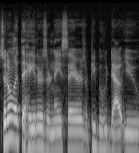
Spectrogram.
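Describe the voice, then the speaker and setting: On a very clean recording with a silent background, a man speaks at a medium pitch. His tone is animated. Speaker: podcast host. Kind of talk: motivational monologue. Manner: loud.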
